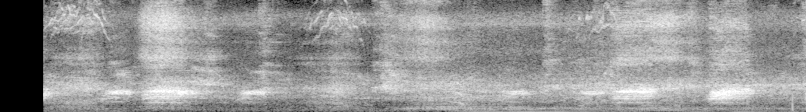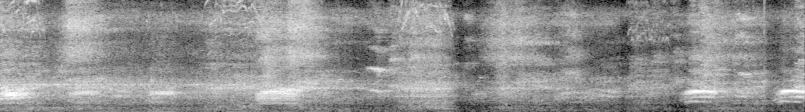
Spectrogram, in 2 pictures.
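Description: A Rottweiler puppy gives harsh, high-pitched barks in uneven bursts about once a second.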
